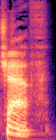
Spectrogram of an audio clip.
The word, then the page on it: chaff: American English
